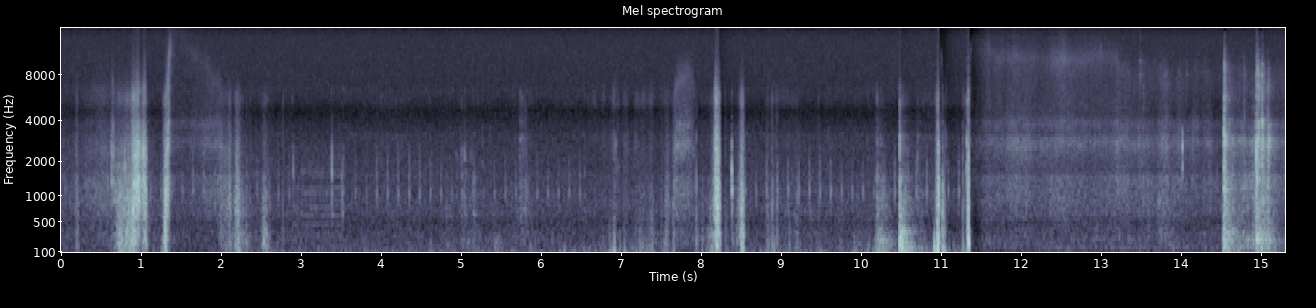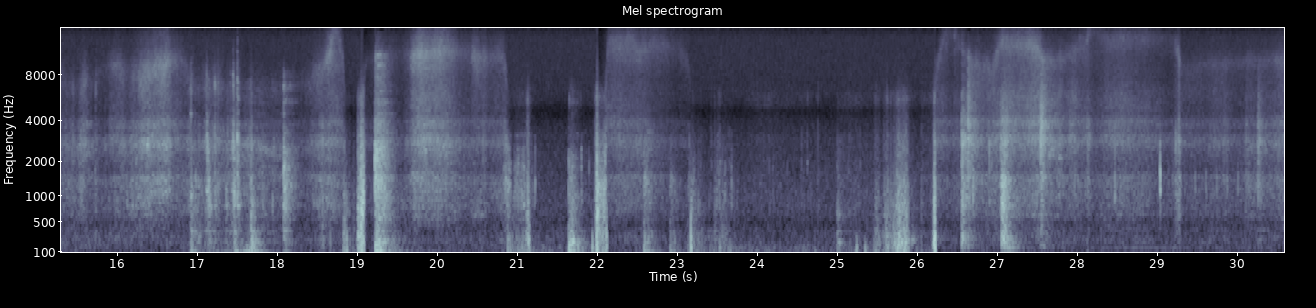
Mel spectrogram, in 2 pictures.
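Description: Irregular knocks, thuds and rustling from a camera being handled and carried through the rooms of a house, with a few sharper bangs in clusters.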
